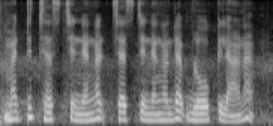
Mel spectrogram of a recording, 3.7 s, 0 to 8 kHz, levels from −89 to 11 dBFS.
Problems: constant background noise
